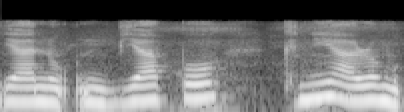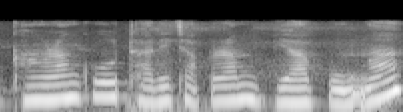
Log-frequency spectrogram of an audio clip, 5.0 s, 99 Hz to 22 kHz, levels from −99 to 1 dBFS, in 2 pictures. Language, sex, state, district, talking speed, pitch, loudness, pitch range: Garo, female, Meghalaya, West Garo Hills, 105 wpm, 175 Hz, -15 LUFS, 160-190 Hz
